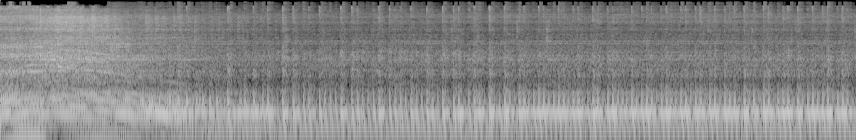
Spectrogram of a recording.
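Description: A quick rev climbs, then drops to a steady buzzing idle with a clear even pitch; the small two-stroke runs smoothly.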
